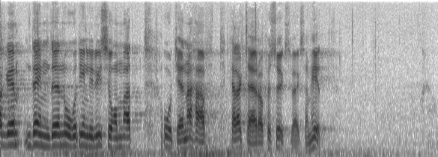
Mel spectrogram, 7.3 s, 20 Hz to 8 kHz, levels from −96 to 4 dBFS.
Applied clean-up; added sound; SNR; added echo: none; Fire; 20 dB; none.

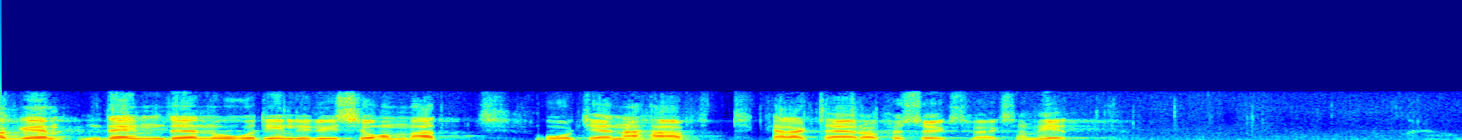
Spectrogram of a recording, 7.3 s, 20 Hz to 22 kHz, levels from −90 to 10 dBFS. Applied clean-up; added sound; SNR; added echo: neural separator model SepFormer DNS4.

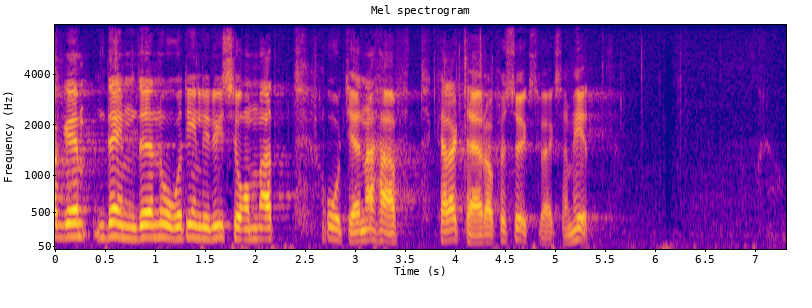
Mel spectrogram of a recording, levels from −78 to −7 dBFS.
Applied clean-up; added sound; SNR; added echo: none; none; none; none.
